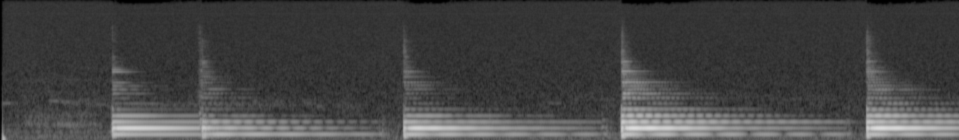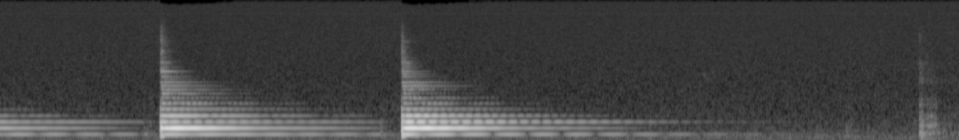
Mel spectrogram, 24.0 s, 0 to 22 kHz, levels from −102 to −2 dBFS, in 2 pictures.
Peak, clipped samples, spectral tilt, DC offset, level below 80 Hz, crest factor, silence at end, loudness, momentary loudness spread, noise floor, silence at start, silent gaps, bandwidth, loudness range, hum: -8 dBFS; under 0.1%; -8.5 dB/octave; under 0.1%; -62 dBFS; 18 dB; 0.35 s; -24 LUFS; 26 LU; -58 dBFS; 0 s; none; 19.5 kHz; 6 LU; none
